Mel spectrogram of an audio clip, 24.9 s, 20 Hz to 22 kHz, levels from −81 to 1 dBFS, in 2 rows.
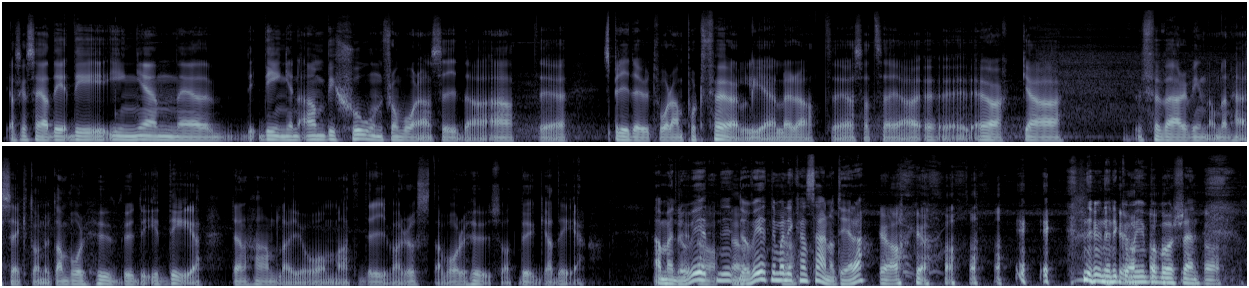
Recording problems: machinery noise; faint; throughout; 30 dB below the speech

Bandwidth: 17 kHz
